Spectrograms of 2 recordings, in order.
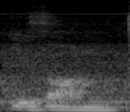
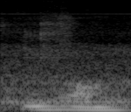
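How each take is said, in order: Both takes have the same delivery.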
